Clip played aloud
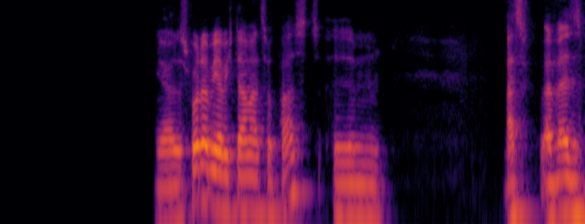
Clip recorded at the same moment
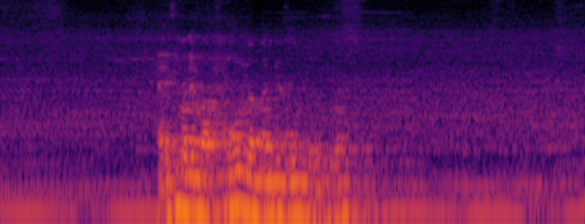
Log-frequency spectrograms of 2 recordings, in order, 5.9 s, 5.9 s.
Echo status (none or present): none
